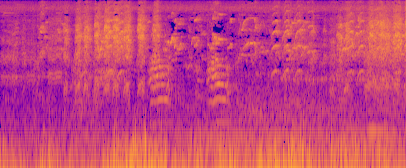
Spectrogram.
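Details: Lorikeets calling loudly together: harsh, grating shrieks overlap with short stacked squawks repeated in quick bursts, over steady low background noise.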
